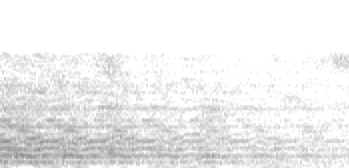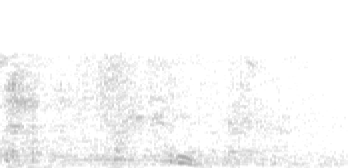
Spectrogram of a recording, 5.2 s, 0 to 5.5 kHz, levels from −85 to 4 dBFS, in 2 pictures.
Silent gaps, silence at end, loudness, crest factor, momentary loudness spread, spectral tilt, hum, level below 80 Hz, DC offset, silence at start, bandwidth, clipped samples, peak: none; 0 s; -56 LUFS; 18 dB; 15 LU; -1 dB/octave; none; -80 dBFS; under 0.1%; 0 s; 3.9 kHz; under 0.1%; -38 dBFS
